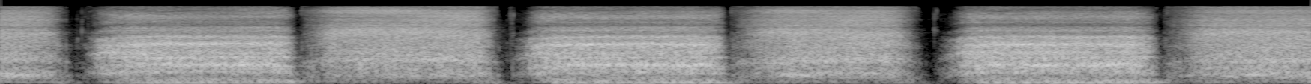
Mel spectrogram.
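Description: Fast, deep power breathing, drawn in through the chest and pushed out through the mouth in a circular rhythm. About seven loud, forceful breaths follow one another in a steady, driving pattern, each separated by a brief pause.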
